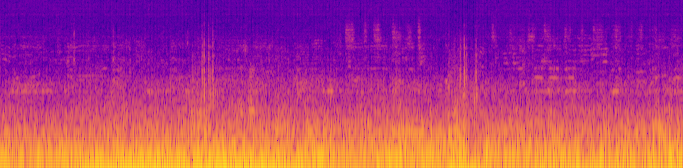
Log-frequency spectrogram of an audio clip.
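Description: Steady low rumble of a Maruti Suzuki WagonR driving, engine and road noise heard inside the cabin, with a few brief knocks from the road.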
